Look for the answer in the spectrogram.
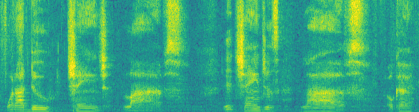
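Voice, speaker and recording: An ASMR creator does a role-play as a barber with a low, grumbling voice, chatting casually to the listener. He sounds grudging and hustling, repeating phrases and drifting into drawn-out asides. Background noise is clearly audible.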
